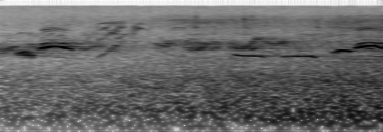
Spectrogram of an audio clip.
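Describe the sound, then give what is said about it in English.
Birds chirp and sing continuously in a forest, several high, thin calls overlapping, over a steady rushing wind outdoors. No one speaks. “We're outside and it's windy. There are lots of birds.”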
